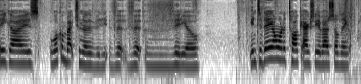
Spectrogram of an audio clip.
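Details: Stuttering in a male speaker; he reports it had not been much of a problem for a while but has progressively worsened.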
